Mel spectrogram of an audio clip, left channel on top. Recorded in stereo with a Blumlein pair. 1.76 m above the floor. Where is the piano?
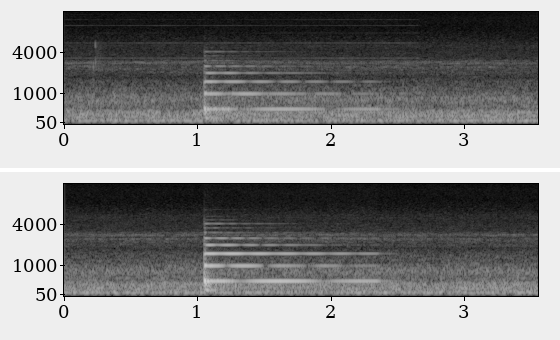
20° right, 1.8 m.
